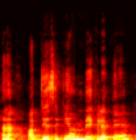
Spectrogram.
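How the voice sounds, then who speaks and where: A high-voiced woman teaches a grammar lesson online, taking each point step by step by posing a question and then answering it herself. She speaks at a normal speed with a warm tone, and faint ambient noise can be heard in the room behind her.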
